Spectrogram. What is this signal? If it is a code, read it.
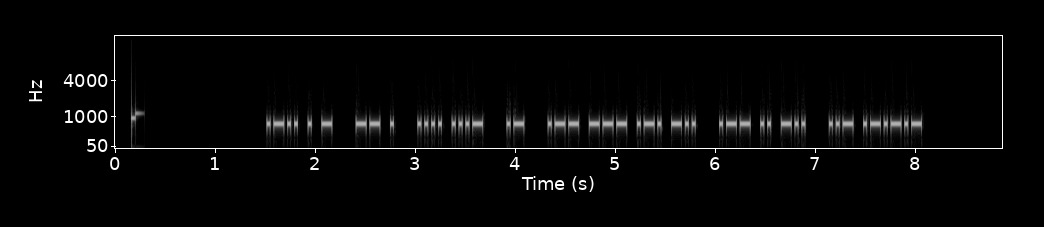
Morse code, heard as a keyed tone, about 36 wpm, 700 Hz. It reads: LET ME HV A WORD WID U.
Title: Sentences from Top 300 Words and Abbreviations 35wpm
